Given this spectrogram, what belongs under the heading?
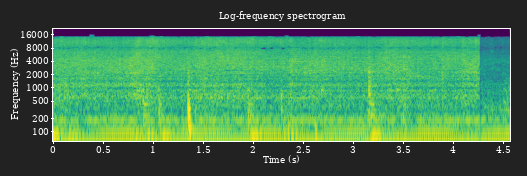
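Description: Five or six whole Kashmiri red chillies fry in hot oil in a pan, giving a steady close sizzle with a few scraping stirs and clicks, ending abruptly.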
